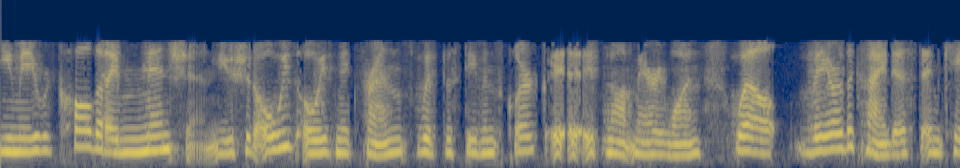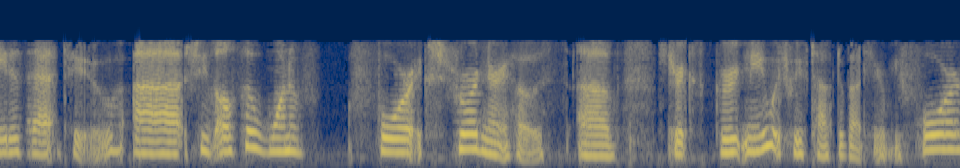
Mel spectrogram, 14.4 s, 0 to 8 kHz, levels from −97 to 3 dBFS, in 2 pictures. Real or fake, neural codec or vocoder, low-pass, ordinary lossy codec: fake; vocoder, 44.1 kHz, 128 mel bands every 512 samples, BigVGAN v2; 7.2 kHz; AAC, 16 kbps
